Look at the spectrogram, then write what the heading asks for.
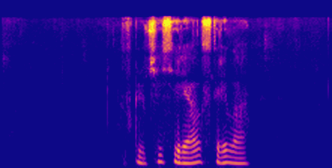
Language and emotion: Russian, neutral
